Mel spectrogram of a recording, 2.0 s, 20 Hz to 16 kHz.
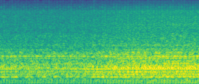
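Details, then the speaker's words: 2009-2012 Ford Escape after condenser replacement and recharge, idling with A/C on max and high: steady, even idle with smooth compressor hum, no rattles or squeals; low side about 30 psi, high side 230; normal A/C operation. "the cheesy cord compressor sounds like a bad case of constipation but it appears to be working"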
